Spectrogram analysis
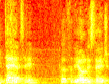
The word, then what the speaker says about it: deity: Here's a similar graph, or graph, for the words deity taking over from deity, ate as the past tense of eat taking over from et, and patriotic taking over from patriotic.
